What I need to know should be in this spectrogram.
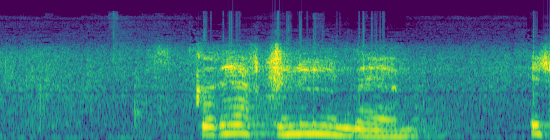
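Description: A woman speaks warmly in an old film recording.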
